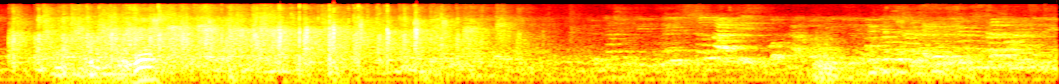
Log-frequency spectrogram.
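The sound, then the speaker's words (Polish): Council members at a council session applaud to join in birthday wishes, dense steady clapping for about five seconds that then thins into scattered claps and murmuring voices. “Myślę, że te oklaski świadczyły o tym, że cała Rada przyłącza się do tych życzeń.”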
